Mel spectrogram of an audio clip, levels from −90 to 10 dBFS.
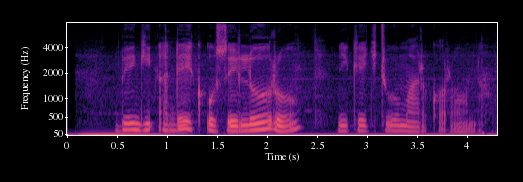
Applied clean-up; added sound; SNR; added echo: none; none; none; none.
